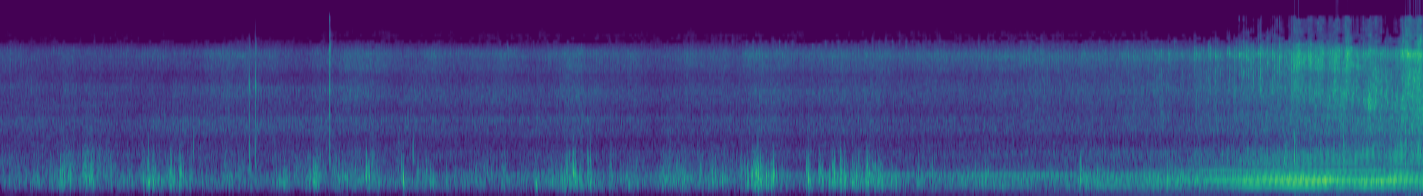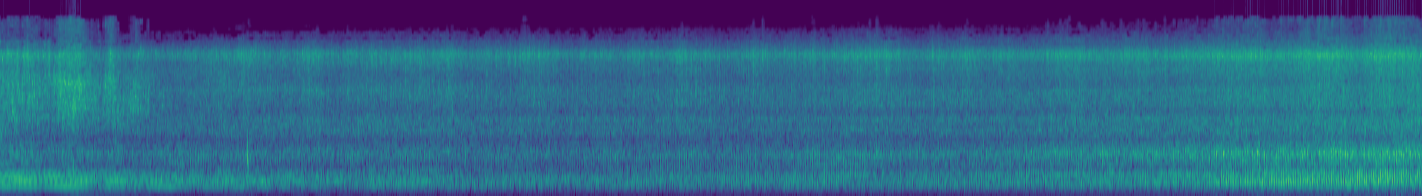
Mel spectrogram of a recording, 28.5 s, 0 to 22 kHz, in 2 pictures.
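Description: Cessna 152's four-cylinder piston engine and propeller running at taxi power. It grows louder from about eleven seconds in, with a rush of propeller air as the aircraft passes close by, then runs steadily and swells again near the end as the aircraft turns to face the listener.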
